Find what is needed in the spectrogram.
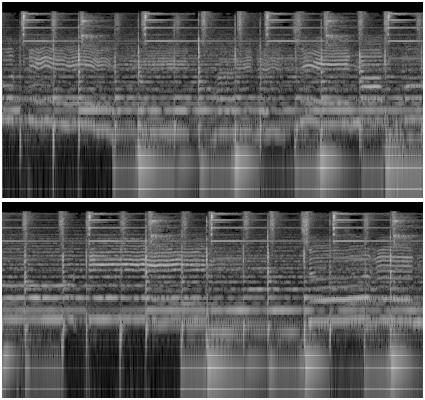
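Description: A woman singing a Bengali song with live accompaniment: her voice carries a wavering melody over a held drone note, with a stick-struck drum keeping a steady beat.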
